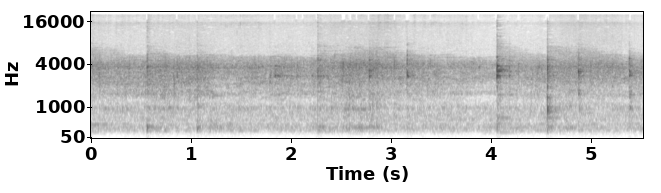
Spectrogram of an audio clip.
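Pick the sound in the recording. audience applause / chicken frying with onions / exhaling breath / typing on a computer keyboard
chicken frying with onions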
